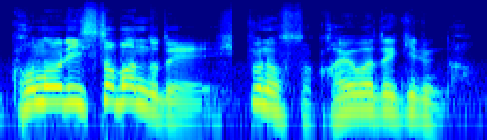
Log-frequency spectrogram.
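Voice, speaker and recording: Brash young guy, higher-pitched. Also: very animated, rapid-fire. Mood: puzzled, curious. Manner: casual, slangy, offhand. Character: brash, casual, warm-hearted young man. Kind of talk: Japanese audio drama acting with narration.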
